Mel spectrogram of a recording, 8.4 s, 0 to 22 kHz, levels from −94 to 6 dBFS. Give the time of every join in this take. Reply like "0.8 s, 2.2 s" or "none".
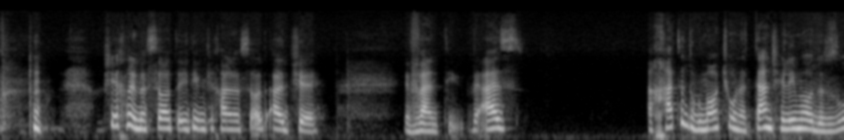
none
